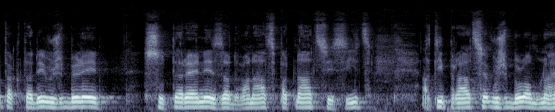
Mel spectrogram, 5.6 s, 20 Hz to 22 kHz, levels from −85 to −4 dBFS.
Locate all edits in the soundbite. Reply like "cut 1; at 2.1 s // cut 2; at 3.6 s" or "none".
none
